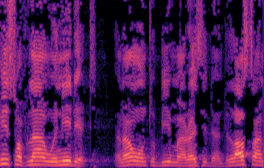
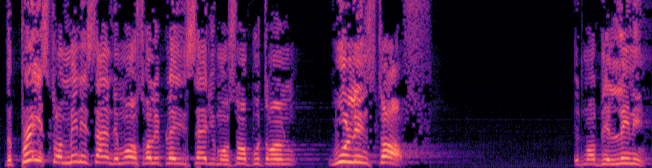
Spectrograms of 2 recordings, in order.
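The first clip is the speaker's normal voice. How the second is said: louder, higher preaching drive; forceful preaching; 5 semitones higher, 8 dB louder than usual. Acted. Preacher driving home the priestly rule, forceful. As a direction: press the rule home to the congregation.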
